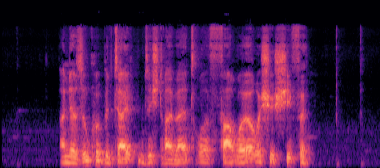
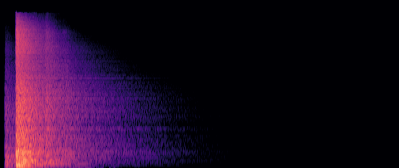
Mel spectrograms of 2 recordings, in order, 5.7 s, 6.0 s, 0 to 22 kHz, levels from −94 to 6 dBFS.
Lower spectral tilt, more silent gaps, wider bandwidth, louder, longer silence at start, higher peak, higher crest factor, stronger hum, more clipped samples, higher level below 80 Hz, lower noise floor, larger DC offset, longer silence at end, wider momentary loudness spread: about the same, -4 dB/octave vs -4 dB/octave; neither; second, 12.5 kHz vs 16 kHz; about the same, -17 LUFS vs -18 LUFS; first, 0.9 s vs 0.1 s; about the same, 0 dBFS vs 0 dBFS; second, 18 dB vs 26 dB; neither; neither; second, -54 dBFS vs -38 dBFS; second, -63 dBFS vs under -90 dBFS; neither; second, 1.05 s vs 4.85 s; second, 9 LU vs 24 LU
